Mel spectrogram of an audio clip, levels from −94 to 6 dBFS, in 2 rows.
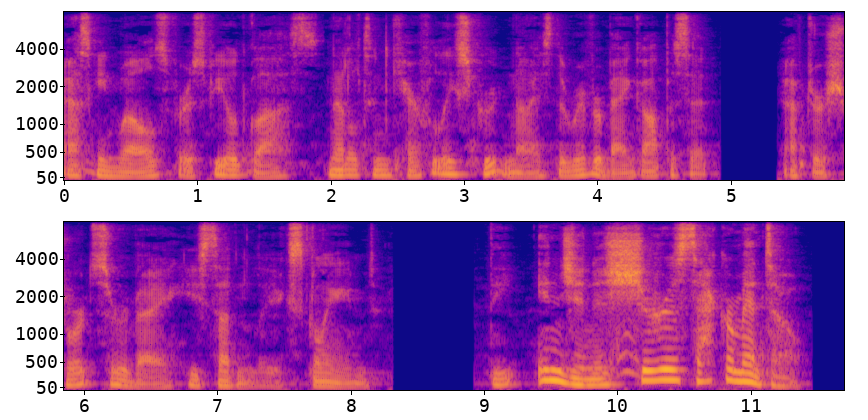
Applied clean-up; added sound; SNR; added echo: none; none; none; none.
